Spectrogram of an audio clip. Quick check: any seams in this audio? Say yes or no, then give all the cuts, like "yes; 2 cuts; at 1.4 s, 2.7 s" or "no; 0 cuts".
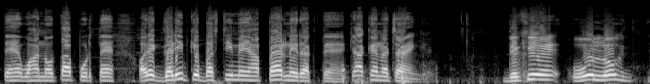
no; 0 cuts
